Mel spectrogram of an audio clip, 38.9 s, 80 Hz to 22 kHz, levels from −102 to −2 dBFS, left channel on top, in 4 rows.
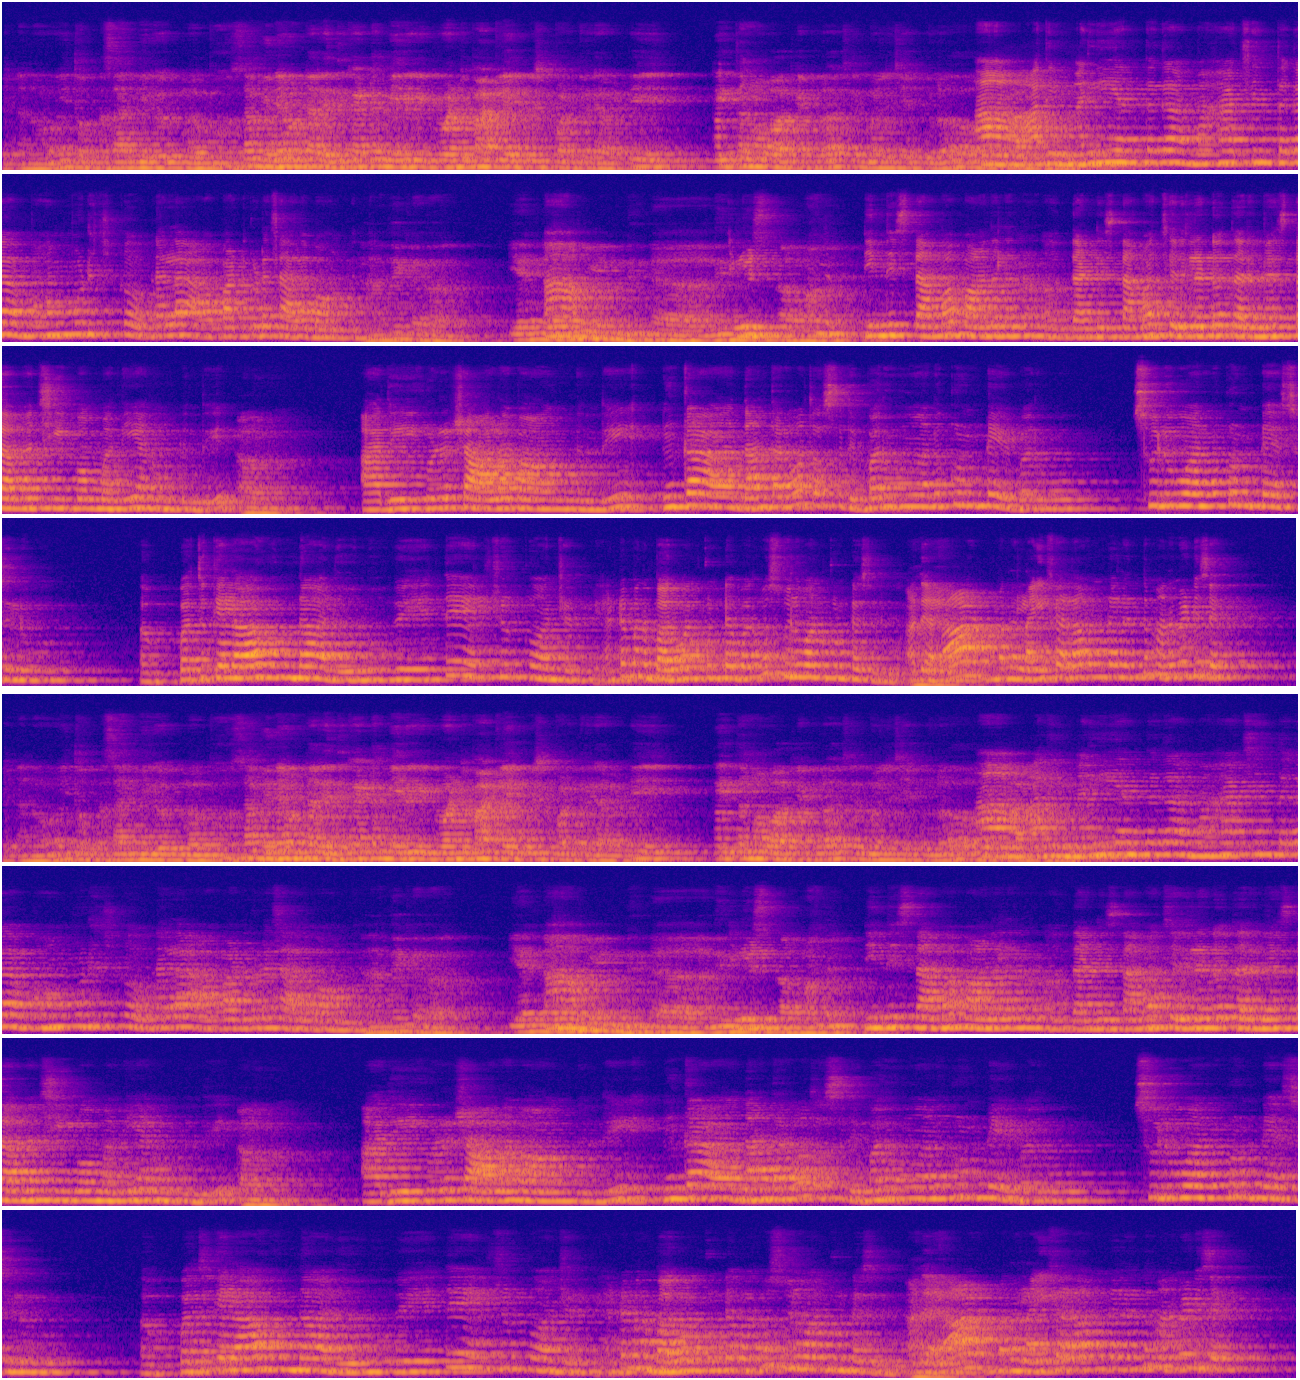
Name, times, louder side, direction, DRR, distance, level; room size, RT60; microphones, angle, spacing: voice 1, 0.0-4.9 5.3-8.0 12.4-13.1 13.5-15.8 21.2-21.6 35.9-36.3, equal, 5° left, -10 dB, 0.9 m, -32 dB
voice 2, 5.3-5.7 7.3-12.6 13.8-14.0 15.2-15.4 15.8-21.1 22.1-27.5 27.9-29.6 30.2-38.3, left 1 dB, 60° left, 1 dB, 0.4 m, -30 dB
2.6 x 2.1 x 3.3 m, 1.5 s
head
